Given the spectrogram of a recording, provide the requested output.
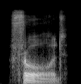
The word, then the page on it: fraud: British English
